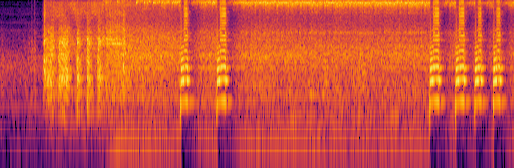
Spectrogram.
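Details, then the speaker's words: Toyota Tacoma horn filmed up close in a parking lot on a very cold day. The owner says it misbehaves only when cold, but here it gives several short, clear toots at a steady pitch with no warble, sounding normal. "that is the horn right there let's just do an up close shot perfect is that the one yeah that's the horn right there perfect but now it sounds normal"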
